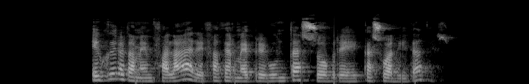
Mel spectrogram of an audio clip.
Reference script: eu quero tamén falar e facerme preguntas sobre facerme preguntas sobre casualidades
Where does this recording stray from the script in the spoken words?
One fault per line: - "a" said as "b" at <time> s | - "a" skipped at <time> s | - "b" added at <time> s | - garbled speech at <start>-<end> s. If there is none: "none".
- "facerme preguntas sobre" skipped at 3.5 s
